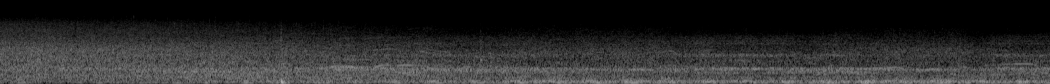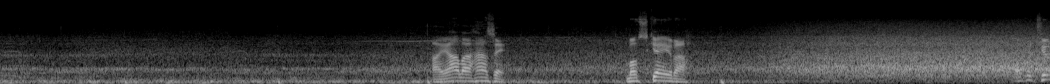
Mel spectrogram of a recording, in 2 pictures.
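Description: A large stadium crowd roars steadily and swells louder toward the end.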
